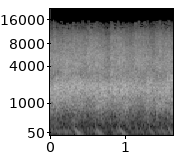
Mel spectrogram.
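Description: Steady, dense applause from an audience, a loud continuous wash of many hands clapping at once with no voices over it, holding an even level throughout.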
